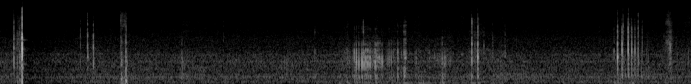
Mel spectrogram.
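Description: Handling noise on a handheld camcorder: a few sharp clicks and knocks, the loudest just after the start, and a short rubbing scrape in the middle, over steady microphone hiss.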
